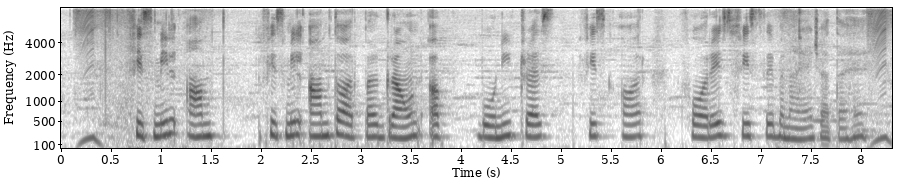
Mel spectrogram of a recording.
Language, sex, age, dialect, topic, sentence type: Hindi, female, 25-30, Garhwali, agriculture, statement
